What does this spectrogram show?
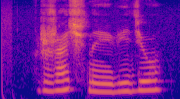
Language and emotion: Russian, neutral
